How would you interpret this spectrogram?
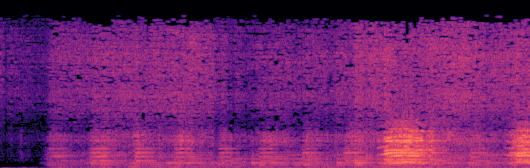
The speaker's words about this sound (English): We now find her on the world's fastest westbound train, rapidly approaching the capital of filmdom.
